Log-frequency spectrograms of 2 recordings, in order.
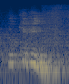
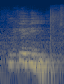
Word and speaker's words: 두꺼비: 호랑이나 뱀이 바로 그거죠 이지역 방언에서 두꺼비를 두깨비 두깨비 이렇게 발음합니다 소고기를 세기기 소기기라고 발음합니다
